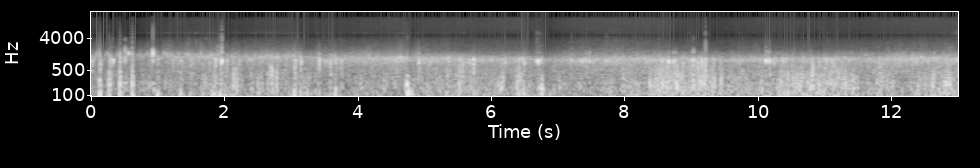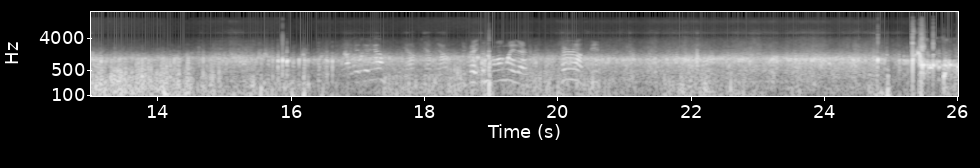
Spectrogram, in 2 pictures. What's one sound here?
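Water rushes and splashes alongside a moving boat.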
